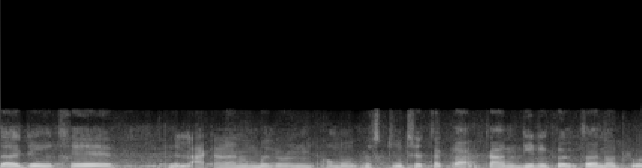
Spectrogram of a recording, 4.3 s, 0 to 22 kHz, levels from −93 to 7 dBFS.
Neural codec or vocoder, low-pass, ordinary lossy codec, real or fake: codec, 16 kHz, 2 kbps, X-Codec, HuBERT features, trained on general audio; none; none; fake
